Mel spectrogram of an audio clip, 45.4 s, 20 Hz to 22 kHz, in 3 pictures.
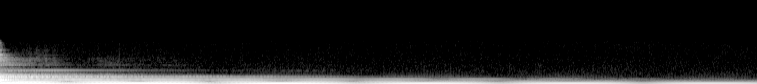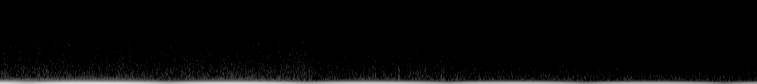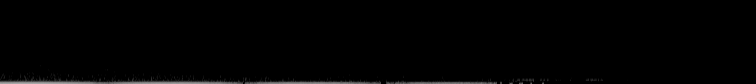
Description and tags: Gong - percussion 14 03
Gong from a collection of various sized gongs
Studio Recording
Rode NT1000
AKG C1000s
Clock Audio C 009E-RF Boundary Microphone
Reaper DAW
clang, drum, gong, iron, chinese, ting, percussive, metal, percussion, steel, metallic, bell, hit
